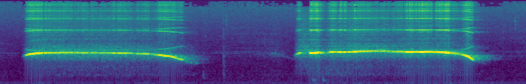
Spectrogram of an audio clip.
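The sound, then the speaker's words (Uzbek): Soft whistling: two long, steady whistled notes, each ending with a brief downward slide, separated by a short pause, with no talking. “Gilamcha daraxtdagi qushlarning uyg'atmoqchi bo'libdi. Astagina hushtak chalibdi.”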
